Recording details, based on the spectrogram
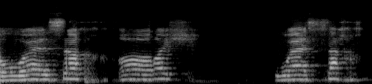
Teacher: Bukan wasyak tapi wasak. Tipiskan sinnya. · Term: sin ya tipis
